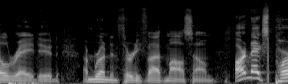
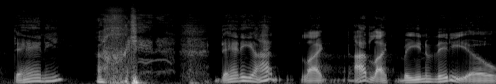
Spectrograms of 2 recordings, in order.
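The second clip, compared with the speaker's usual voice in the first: slow, drawn-out Southern drawl; 5 dB quieter than usual. Doing a Forrest Gump impression after being asked for one. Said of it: "Do a Forrest Gump impression".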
